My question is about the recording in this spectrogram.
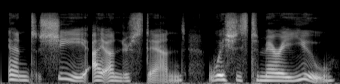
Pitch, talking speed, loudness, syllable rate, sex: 185 Hz, 140 wpm, -18 LUFS, 4.1 syllables/s, female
